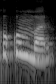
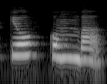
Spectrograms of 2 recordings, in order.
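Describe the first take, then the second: First: The word starts with a plain 'koo' sound. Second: The word starts with a 'kyoo' sound. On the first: The speaker calls it wrong. "हम इसे बोलते हैं कुकुम्बर" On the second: The speaker calls it right. "But it's क्योकुम्बर"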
